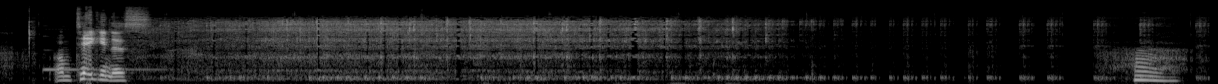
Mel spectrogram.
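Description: A game wheel clicks rapidly as it spins, then slows.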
